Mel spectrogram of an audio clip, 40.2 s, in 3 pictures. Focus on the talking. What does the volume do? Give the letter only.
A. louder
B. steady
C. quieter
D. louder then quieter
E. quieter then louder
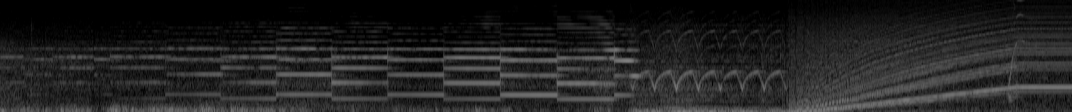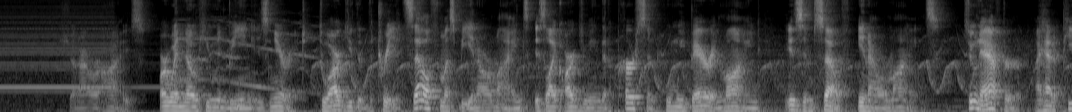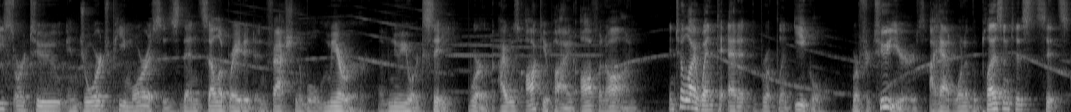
B.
